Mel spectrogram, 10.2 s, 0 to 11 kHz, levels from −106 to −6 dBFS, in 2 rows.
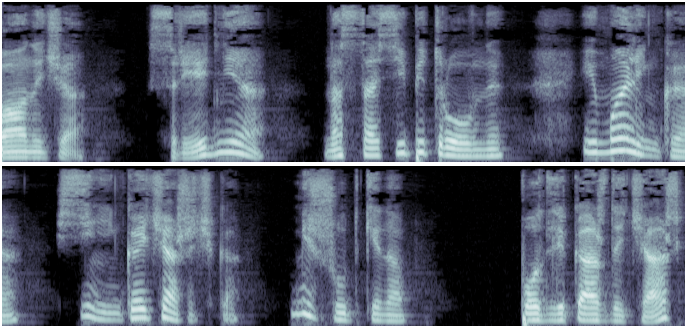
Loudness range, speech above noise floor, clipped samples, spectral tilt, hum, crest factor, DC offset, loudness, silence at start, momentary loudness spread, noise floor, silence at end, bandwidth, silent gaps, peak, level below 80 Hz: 2 LU; 66 dB; under 0.1%; -4.5 dB/octave; none; 24 dB; under 0.1%; -24 LUFS; 0 s; 16 LU; -89 dBFS; 0.05 s; 10.5 kHz; none; -2 dBFS; -48 dBFS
